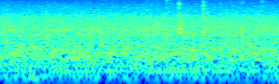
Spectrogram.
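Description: Steady, even background hiss of room noise, with no distinct sound events.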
